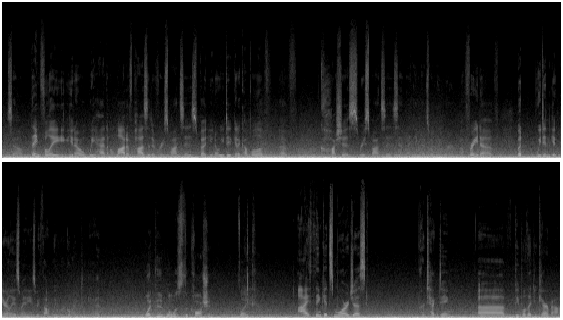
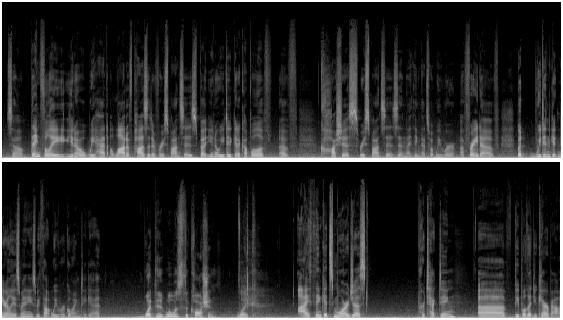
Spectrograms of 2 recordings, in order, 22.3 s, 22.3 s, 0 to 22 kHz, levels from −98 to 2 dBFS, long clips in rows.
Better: second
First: low rumble; loud; throughout; 2 dB below the speech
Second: low rumble; faint; throughout; 20 dB below the speech

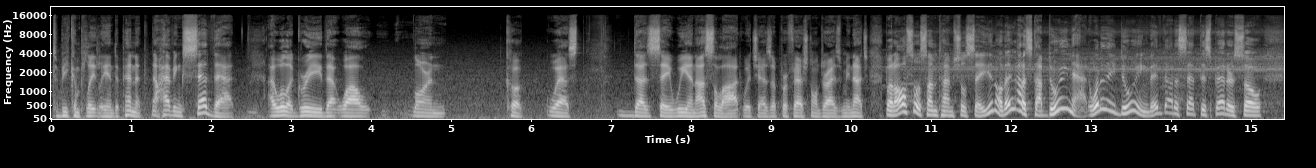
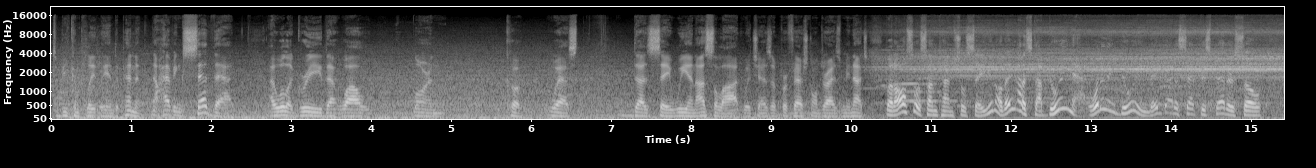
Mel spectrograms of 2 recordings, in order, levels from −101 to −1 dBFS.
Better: first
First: train or aircraft noise; faint; throughout; 25 dB below the speech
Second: train or aircraft noise; loud; throughout; 5 dB below the speech

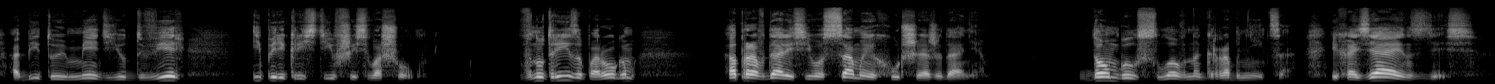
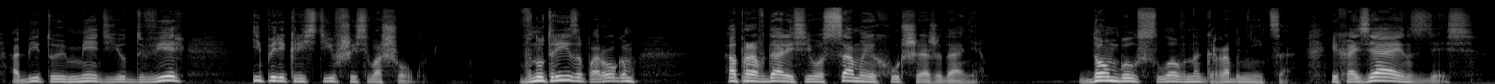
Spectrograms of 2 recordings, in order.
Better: second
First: thin; very; fading below 350 Hz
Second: none

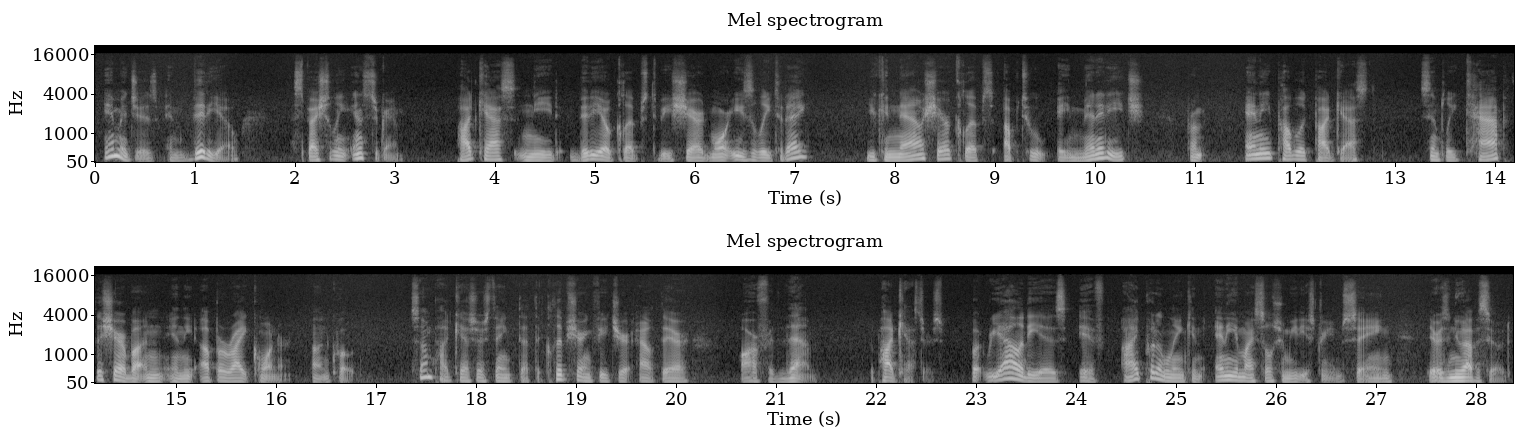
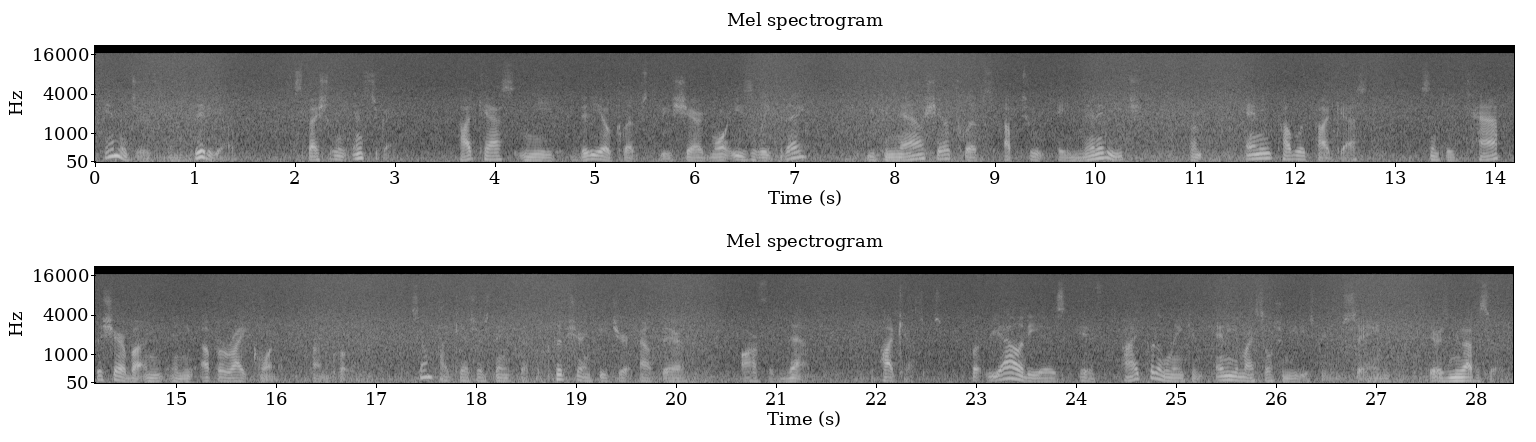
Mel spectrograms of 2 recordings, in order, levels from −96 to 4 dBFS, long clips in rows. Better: first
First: hiss; faint; throughout; 25 dB below the speech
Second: hiss; loud; throughout; 2 dB below the speech

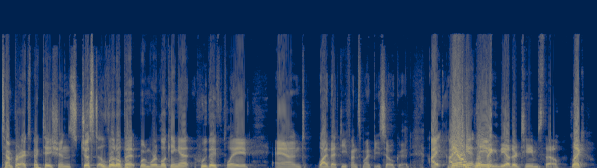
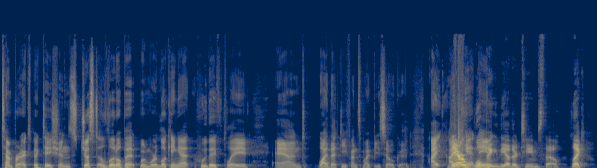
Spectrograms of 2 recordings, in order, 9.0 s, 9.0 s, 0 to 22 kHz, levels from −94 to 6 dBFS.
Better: second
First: distortion; heavy; 6% of the sound clipped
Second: none

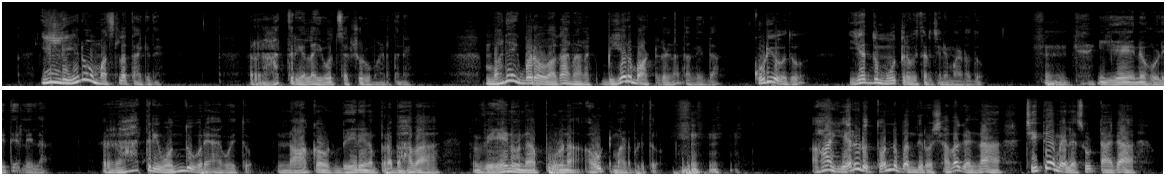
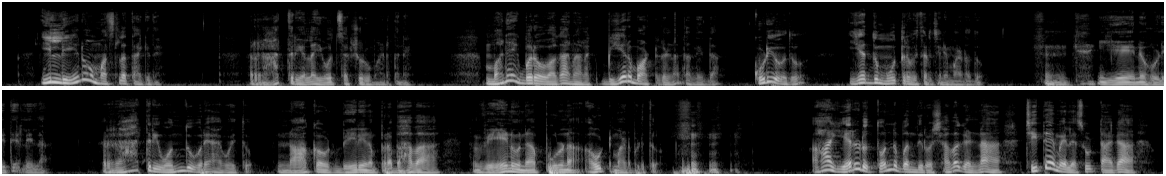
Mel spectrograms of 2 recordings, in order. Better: second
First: distortion; slight; 5% of the sound clipped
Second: none

